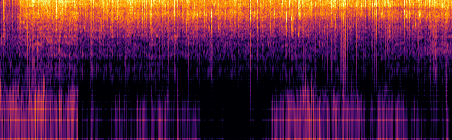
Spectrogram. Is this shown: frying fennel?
yes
